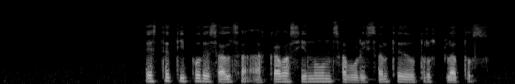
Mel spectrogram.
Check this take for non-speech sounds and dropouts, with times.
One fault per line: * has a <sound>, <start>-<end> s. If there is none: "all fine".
all fine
